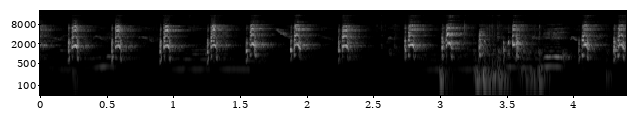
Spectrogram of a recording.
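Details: Junglefowl lure call for trapping birds, Gunung Kambeng: harsh, repeated cackling notes about three a second, with a low buzzing sound and a brief rumbling noise overlapping late in the series.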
